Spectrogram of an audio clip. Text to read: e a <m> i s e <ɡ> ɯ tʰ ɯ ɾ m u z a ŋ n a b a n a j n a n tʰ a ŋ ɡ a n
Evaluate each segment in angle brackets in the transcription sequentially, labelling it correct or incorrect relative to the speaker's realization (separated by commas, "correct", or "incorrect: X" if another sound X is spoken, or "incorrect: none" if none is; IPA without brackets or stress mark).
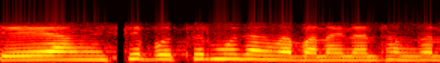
incorrect: ŋ, incorrect: b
